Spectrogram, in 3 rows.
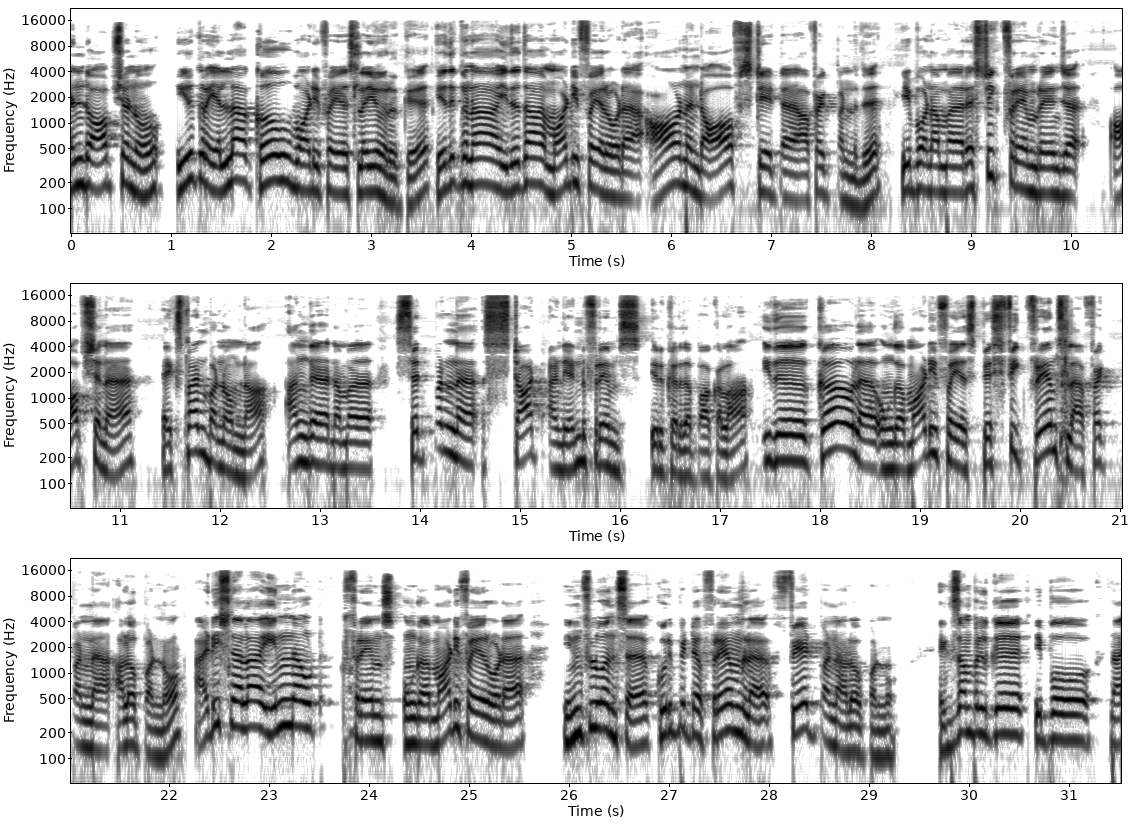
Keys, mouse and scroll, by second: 1.3 click, 17.2 click, 17.8-18.2 scroll down 3, 19.3 click, 29.1 click.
